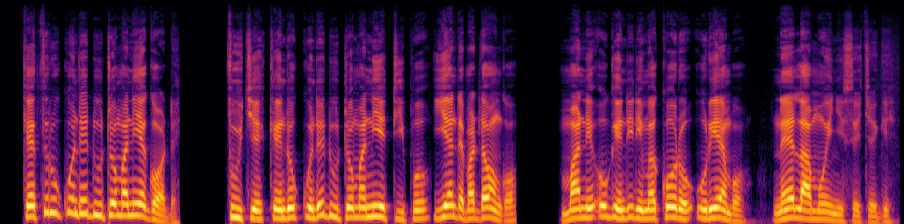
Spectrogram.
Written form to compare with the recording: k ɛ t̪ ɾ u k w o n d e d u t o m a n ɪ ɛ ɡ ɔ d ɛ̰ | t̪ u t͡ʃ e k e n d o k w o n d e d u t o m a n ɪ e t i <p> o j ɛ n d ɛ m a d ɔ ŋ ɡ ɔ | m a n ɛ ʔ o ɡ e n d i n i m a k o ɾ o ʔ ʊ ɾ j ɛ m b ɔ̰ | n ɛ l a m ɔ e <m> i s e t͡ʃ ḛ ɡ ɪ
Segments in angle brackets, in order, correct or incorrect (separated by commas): correct, incorrect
